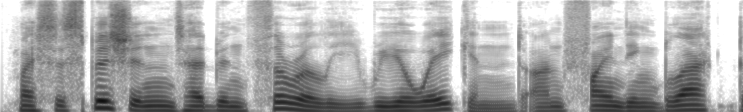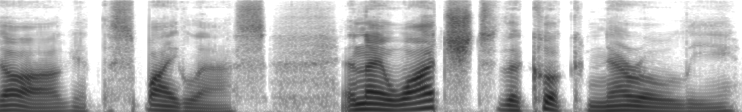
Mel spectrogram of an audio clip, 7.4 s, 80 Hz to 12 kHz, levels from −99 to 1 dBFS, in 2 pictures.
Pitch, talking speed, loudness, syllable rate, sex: 130 Hz, 160 wpm, -19 LUFS, 4.6 syllables/s, male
